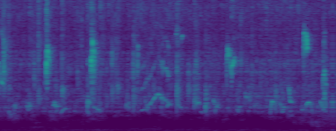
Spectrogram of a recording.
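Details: Male Scarlet-headed Flowerpecker singing briskly, a recording meant for luring and bird training: quick high chips and tiny slurred whistles, roughly two per second, densely layered with a faint hissing background.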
